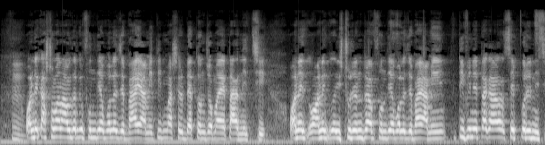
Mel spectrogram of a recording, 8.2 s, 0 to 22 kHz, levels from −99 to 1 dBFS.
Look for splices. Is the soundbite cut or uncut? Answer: uncut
